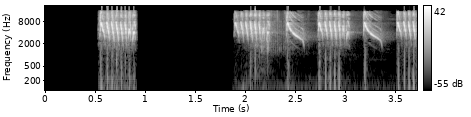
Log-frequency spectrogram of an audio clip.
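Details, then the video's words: Male hill prinia in vigorous song: buzzy, rapid high trill bursts alternating with sharp descending whistled slurs, delivered in short spaced phrases with clean silent gaps and no other sounds. "Suara ciblek gunung GACOR"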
